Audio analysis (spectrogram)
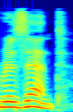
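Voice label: "resent", English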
